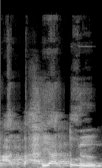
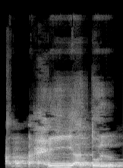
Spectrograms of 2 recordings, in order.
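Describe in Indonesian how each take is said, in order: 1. Bunyi y dibaca pendek dan tunggal. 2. Bunyi y dibaca panjang dan ganda. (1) "Jangan at-tahiyatul, nggak sah bacaannya" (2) "jelas bacanya"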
